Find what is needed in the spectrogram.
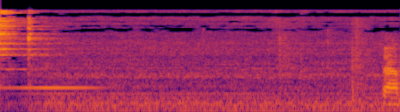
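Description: A metal utensil tapped against the rim of an enamelled saucepan rings out with a clear tone that fades away within about half a second. A low, steady background follows until a voice starts near the end.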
